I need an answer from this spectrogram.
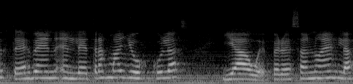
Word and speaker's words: Yahweh: Y tenemos que se pronuncia Yahweh. Yahweh.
